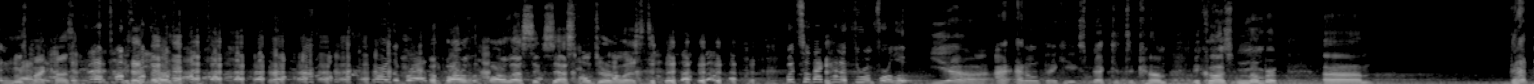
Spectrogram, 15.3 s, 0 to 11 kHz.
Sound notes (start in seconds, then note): 6.6 all laughs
